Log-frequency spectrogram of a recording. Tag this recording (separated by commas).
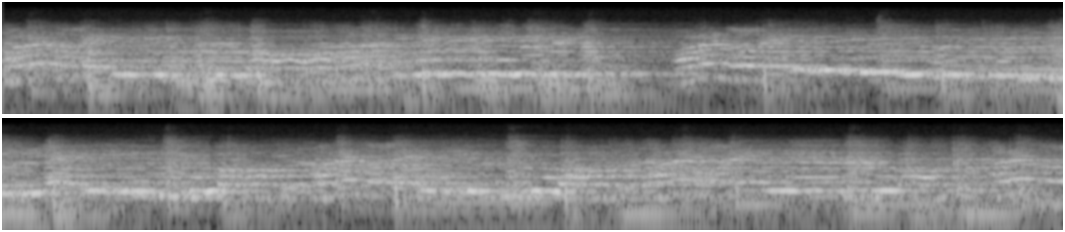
yodelling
